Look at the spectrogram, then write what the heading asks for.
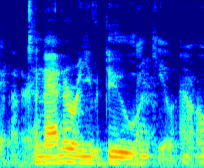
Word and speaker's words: Tananarive: Tananarive.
